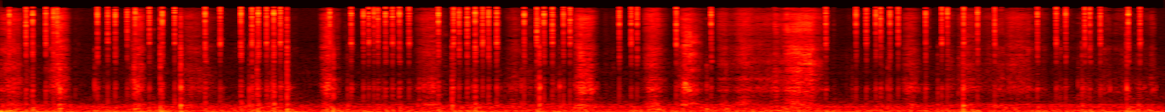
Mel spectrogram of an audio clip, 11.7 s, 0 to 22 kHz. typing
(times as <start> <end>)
2.4 2.9, 3.5 6.4, 8.6 11.5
